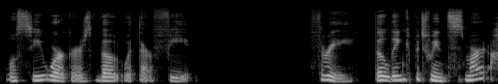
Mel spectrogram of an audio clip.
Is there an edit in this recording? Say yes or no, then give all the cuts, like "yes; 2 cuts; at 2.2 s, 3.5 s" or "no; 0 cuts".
yes; 1 cut; at 3.6 s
